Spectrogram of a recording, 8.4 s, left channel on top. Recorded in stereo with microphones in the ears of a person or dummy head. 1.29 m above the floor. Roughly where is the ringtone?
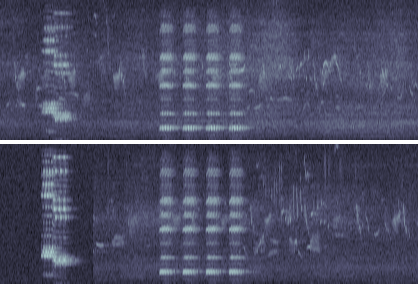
Right.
